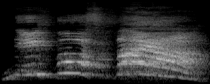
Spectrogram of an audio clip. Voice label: Attack Soldier Female, Battle; Dialog; Barks; en; Sinecure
